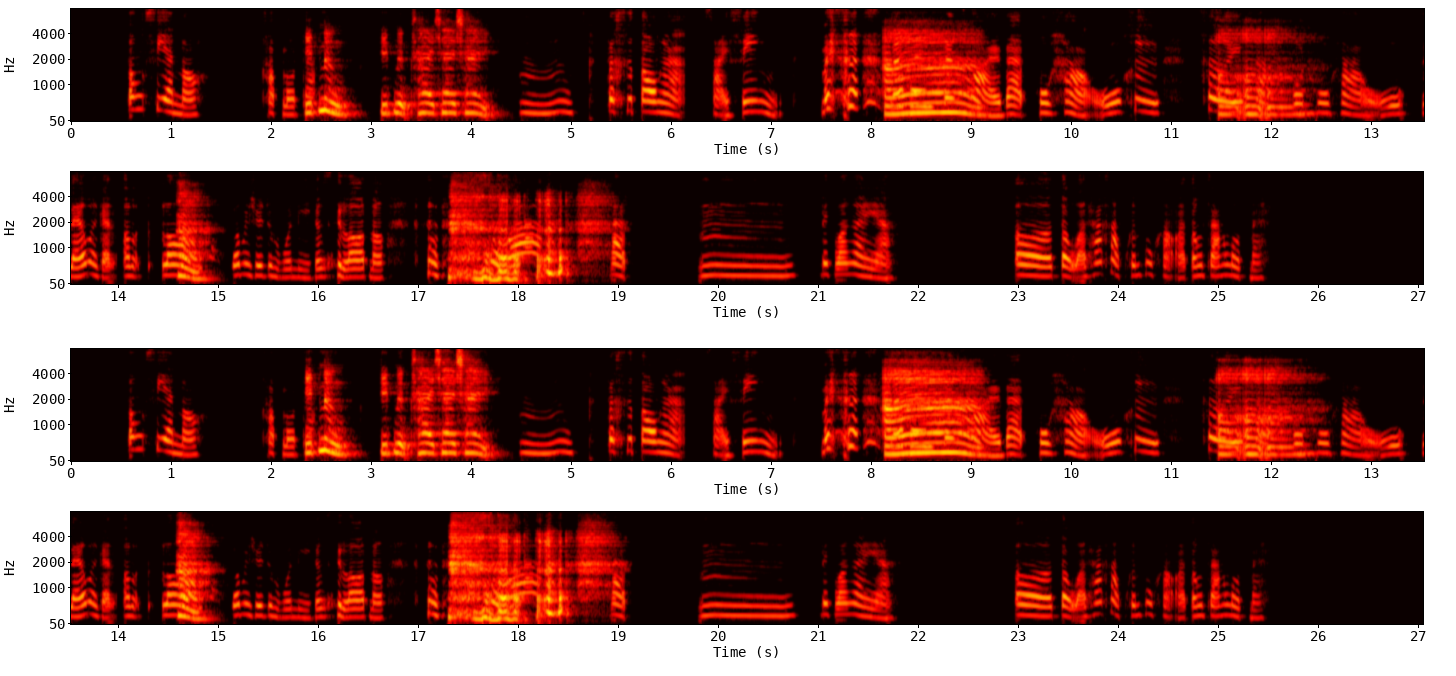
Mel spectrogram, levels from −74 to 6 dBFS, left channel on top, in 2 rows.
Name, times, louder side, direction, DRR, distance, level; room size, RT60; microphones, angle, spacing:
voice 1, 0.6-1.3 1.9-2.4 4.5-5.0 5.4-6.1 6.4-7.1 7.5-10.9 11.3-17.3 17.7-18.3 18.9-19.1 19.8-21.8 23.0-25.5, left 2 dB, 25° left, 6.6 m, -32 dB
voice 2, 2.3-4.4 8.1-9.2 11.5-12.4 14.6-14.9 17.3-19.0, right 2 dB, 30° right, 3.9 m, -25 dB
head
